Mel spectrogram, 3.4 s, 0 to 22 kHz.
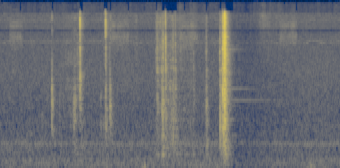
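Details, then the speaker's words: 1986 Sharp Twin Famicom disk system (Mitsumi drive) after replacing the broken drive belt with a substitute band and adjusting the magnetic head: faint steady spin with light irregular clicks as the head seeks; reading normally. "You can hear that the disk rotates and the magnetic head seeks."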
